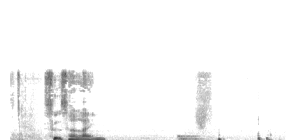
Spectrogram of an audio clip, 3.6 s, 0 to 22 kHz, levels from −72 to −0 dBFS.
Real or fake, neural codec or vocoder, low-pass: real; none; 10.8 kHz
